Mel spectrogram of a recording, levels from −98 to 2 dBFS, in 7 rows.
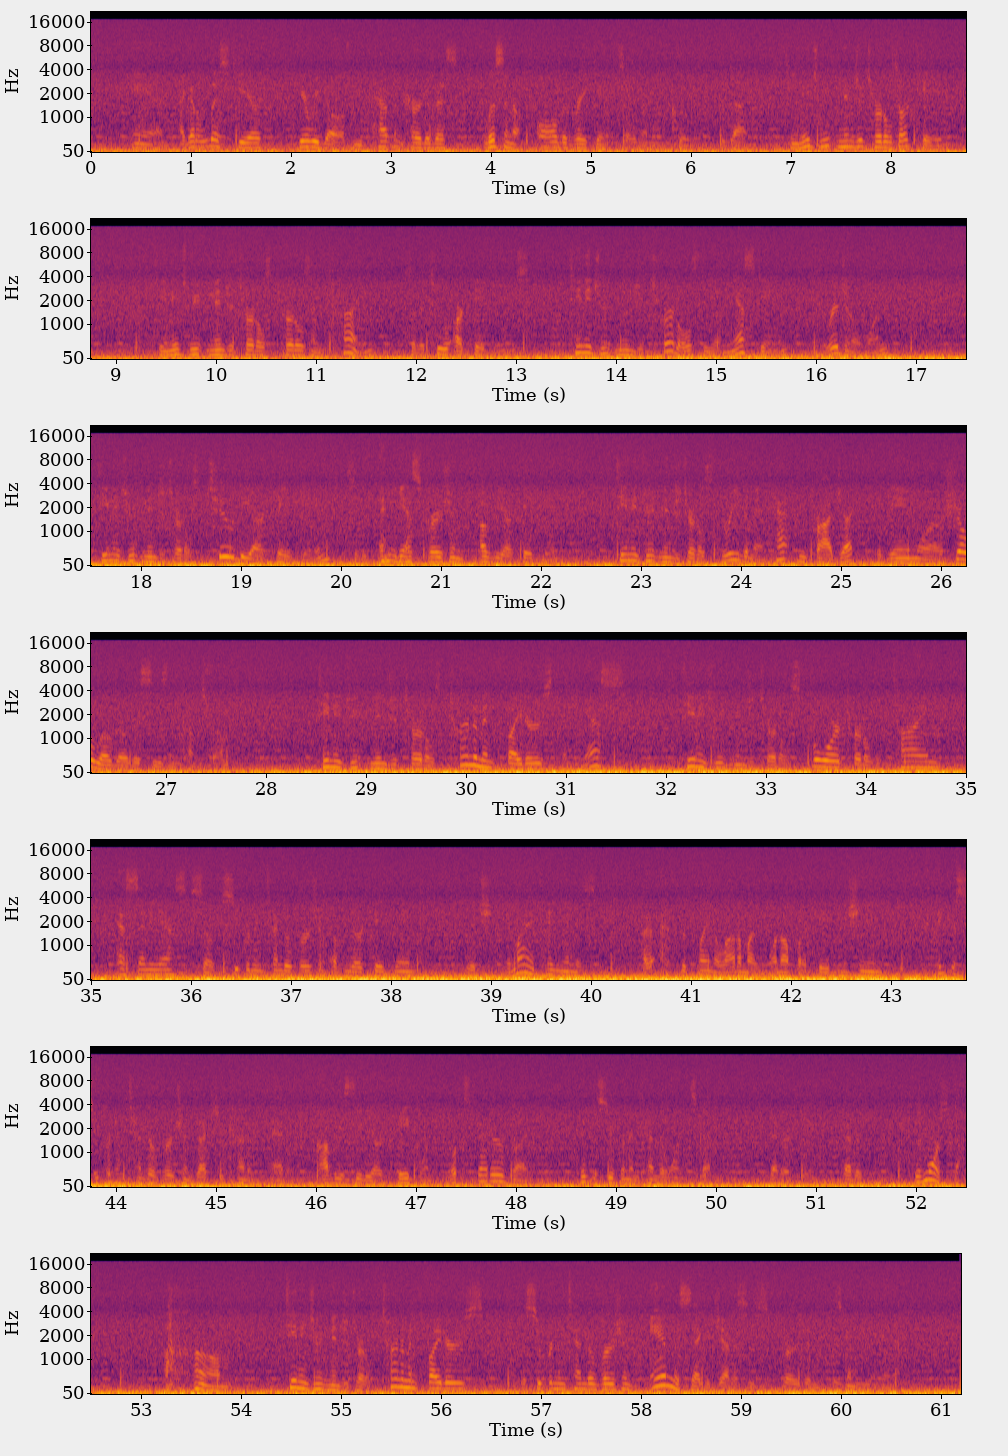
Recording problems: hiss; loud; throughout; 2 dB below the speech
electrical hum; noticeable; throughout; 50 Hz, 10 dB below the speech
low rumble; noticeable; throughout; 10 dB below the speech

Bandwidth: 17 kHz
